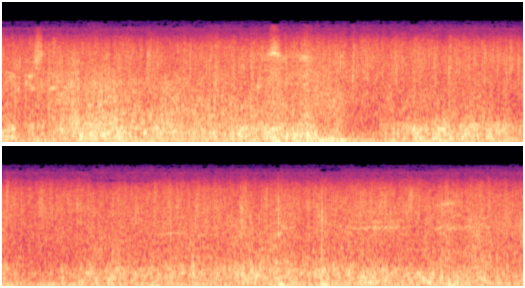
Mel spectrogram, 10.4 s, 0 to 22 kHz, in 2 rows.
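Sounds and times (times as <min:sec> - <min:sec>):
heavy rain pouring in a forest: 0:00.0 - 0:10.4
thunder rumbling in a forest: 0:00.0 - 0:10.4.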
